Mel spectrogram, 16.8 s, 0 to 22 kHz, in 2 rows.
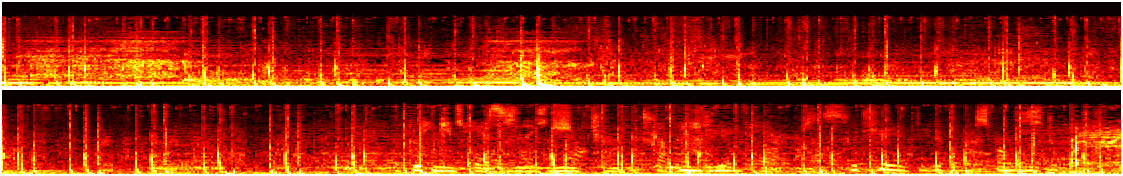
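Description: Roach, a horse in The Witcher 3, gallops with rapid rhythmic hoofbeats, snorts and a whinny, set against game ambience and background sound, with a voice briefly speaking.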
